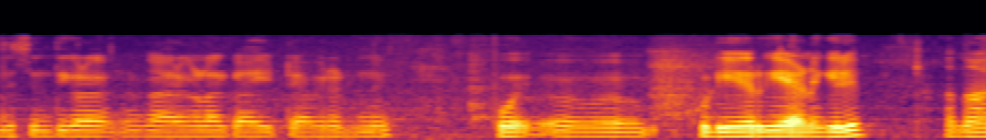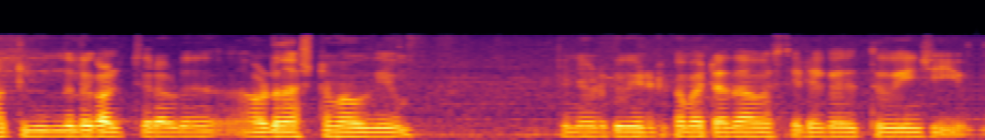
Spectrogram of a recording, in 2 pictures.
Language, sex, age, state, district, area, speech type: Malayalam, male, 18-30, Kerala, Malappuram, rural, spontaneous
